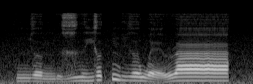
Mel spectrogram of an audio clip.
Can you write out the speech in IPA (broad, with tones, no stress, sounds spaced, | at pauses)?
ɲ əː˨˩ ŋ ɨ˨˩˨ ɣ ɨ˧ j ə˦˥ k̚ ŋ i˧ ə̯ w ɛ˨˩˨ ɹ aː˧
